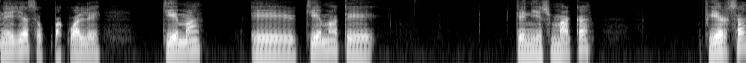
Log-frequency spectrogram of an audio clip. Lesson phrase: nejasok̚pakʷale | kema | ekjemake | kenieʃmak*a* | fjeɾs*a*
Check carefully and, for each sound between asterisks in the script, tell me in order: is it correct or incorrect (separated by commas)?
correct, correct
